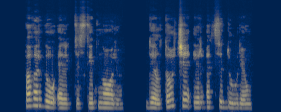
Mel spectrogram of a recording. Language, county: Lithuanian, Utena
